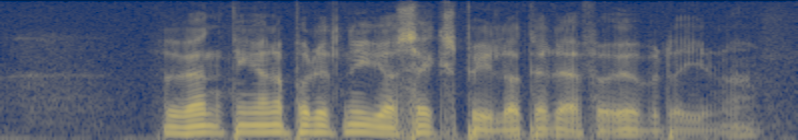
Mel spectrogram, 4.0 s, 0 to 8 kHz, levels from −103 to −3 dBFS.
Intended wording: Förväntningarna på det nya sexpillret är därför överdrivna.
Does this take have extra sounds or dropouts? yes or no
no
